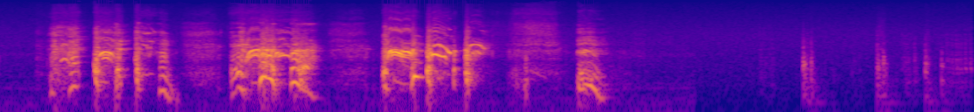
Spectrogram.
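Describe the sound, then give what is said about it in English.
A loud fit of harsh coughing and throat clearing in several bursts over about five seconds, followed by quiet with a few faint camera clicks. “Seven minutes pass with footsteps, camera clicks, and … cough the only sounds.”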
